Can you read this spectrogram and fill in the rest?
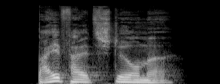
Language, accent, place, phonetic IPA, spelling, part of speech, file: German, Germany, Berlin, [ˈbaɪ̯falsˌʃtʏʁmə], Beifallsstürme, noun, De-Beifallsstürme.ogg
- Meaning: nominative/accusative/genitive plural of Beifallssturm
